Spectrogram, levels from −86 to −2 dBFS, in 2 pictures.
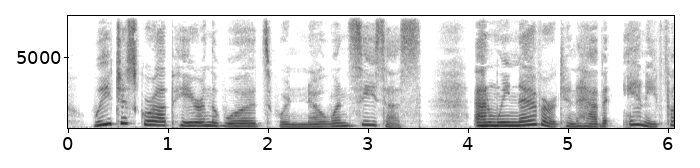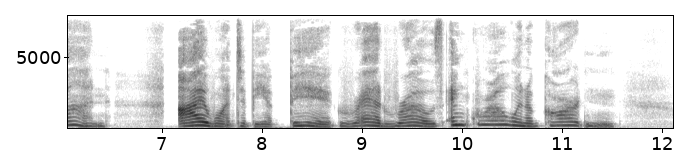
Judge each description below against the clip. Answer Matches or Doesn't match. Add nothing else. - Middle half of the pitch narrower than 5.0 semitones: Doesn't match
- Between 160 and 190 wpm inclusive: Matches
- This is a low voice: Doesn't match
